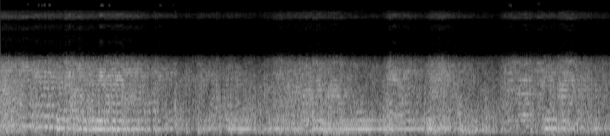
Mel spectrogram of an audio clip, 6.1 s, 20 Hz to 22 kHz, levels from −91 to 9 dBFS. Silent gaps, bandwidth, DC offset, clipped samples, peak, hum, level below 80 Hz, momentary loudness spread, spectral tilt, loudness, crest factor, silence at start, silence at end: none; 15 kHz; under 0.1%; under 0.1%; -6 dBFS; none; -52 dBFS; 9 LU; -8 dB/octave; -23 LUFS; 16 dB; 0 s; 0 s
